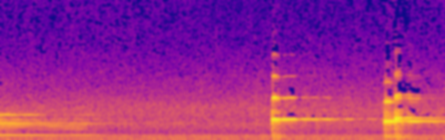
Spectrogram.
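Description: Solo piano: a chord left ringing after an upward run fades away, and after a pause two more notes or chords are struck about a second apart, each ringing on.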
